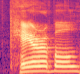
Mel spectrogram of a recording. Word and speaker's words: terrible: Terrible with the stress on the first syllable, and terrific on the second syllable.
